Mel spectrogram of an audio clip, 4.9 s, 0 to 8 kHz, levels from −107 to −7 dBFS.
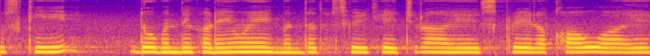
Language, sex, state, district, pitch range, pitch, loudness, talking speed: Hindi, female, Delhi, New Delhi, 230-245 Hz, 235 Hz, -14 LUFS, 195 wpm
